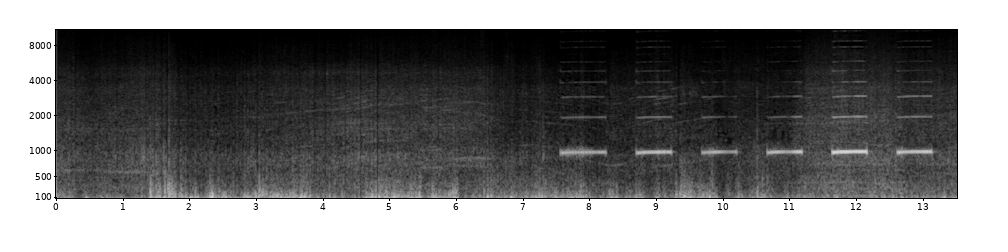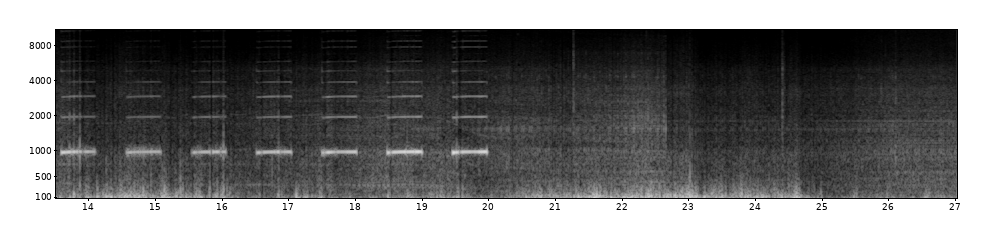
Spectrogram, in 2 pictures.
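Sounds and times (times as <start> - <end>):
low engine rumble: 0.0 - 27.0
reversing alarm beeping: 7.6 - 20.0.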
